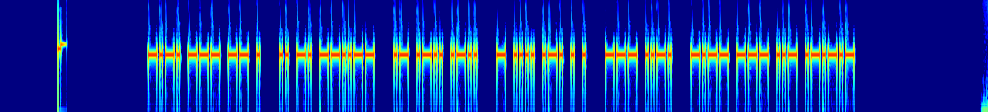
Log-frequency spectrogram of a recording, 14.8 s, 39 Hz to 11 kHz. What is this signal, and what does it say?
Morse code, heard as a keyed tone, about 27 wpm, 700 Hz. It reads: COME IN, ALL THREE OF YOU.
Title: Sentences from Top 1000 Words - Review Part 1 - 28wpm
